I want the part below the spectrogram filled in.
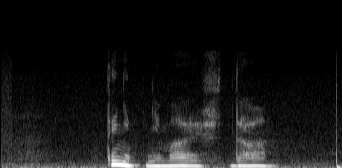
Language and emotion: Russian, sad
